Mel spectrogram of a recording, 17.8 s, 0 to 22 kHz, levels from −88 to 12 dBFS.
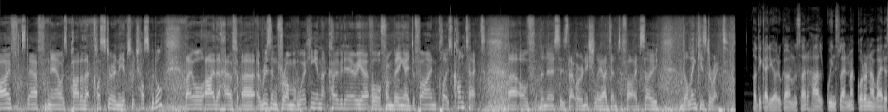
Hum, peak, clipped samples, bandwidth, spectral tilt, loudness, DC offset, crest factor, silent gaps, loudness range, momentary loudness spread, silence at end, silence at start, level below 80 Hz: none; -2 dBFS; under 0.1%; 13 kHz; -4.5 dB/octave; -16 LUFS; under 0.1%; 14 dB; 14.72-14.89 s; 3 LU; 5 LU; 0 s; 0 s; -36 dBFS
